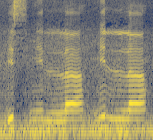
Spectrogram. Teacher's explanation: sin mati yang didahului oleh harokat kasrah ditipiskan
